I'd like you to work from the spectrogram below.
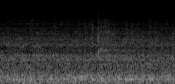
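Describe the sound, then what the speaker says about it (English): A slag train in the Transport Fever game, heard from on board as it hauls slag to a construction materials plant. The rumble and rattle are steady and even, with no talk over them. "So here we are, actually on board the slag train that's going to be carrying slag to the construction materials plant."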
